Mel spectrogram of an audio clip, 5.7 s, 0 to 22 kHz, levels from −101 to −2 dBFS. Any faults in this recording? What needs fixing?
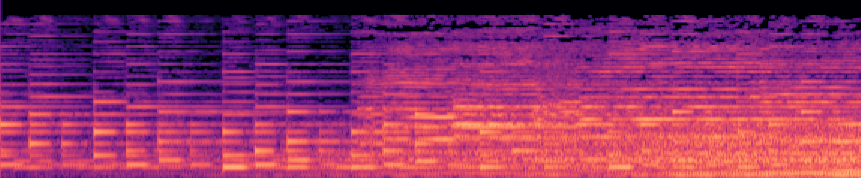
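No faults detected; nothing needs fixing.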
